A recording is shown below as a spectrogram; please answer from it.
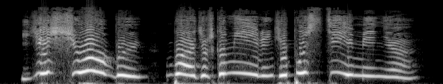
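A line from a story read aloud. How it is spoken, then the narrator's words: Startlingly loud wail. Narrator (Russian): Завопила она так, что Милорада у печи от неожиданности чуть не выронила горшок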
